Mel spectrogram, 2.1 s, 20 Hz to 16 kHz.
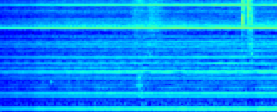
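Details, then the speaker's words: Constant low buzz with a faint high whine, unchanging, rising with gain on the Audient Evo 8 line inputs 3/4 fed from the SteelSeries Arctis Nova Pro Wireless receiver box, before a ground loop isolator is fitted; ground loop hum. "whenever I just turn up the gain you can just see the noise floor there just starts immediately because you have turned up the volume or listen rather this is the kind of noise I'm getting"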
